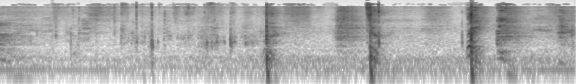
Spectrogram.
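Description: Three sharp, loud thuds about a second and a quarter apart, impacts of bodies or blows in a wrestling bout, with fainter knocks and scuffling between them.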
